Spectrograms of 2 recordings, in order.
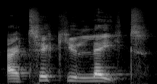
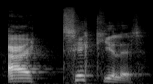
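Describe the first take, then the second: First: The stress is on the last syllable. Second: The stress is on the second syllable. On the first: It is used as a verb. "The stress is here in the last syllable" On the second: It is used as an adjective. "So the stress is here in the second syllable"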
